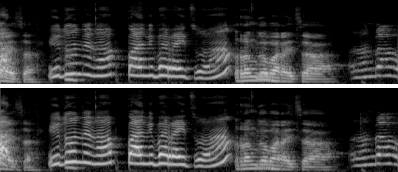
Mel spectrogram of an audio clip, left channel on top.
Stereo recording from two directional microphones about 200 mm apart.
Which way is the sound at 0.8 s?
5° right (ahead or behind).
